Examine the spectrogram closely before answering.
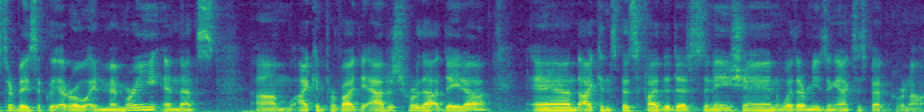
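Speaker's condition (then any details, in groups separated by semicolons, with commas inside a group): No condition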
